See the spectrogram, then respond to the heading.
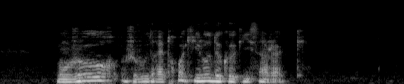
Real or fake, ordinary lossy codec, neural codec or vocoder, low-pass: fake; Opus, 24 kbps; vocoder, 44.1 kHz, 128 mel bands every 512 samples, BigVGAN v2; 7.2 kHz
